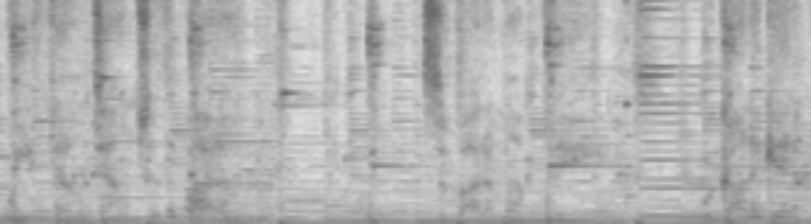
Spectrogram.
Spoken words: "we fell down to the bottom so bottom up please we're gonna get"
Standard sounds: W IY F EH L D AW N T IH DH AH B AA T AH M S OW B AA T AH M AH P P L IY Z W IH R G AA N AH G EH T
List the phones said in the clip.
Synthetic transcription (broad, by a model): W IY F EH L D AW N T IH DH AH B AA T AH M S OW B AA T AH M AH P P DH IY W IH R G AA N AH G EH T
